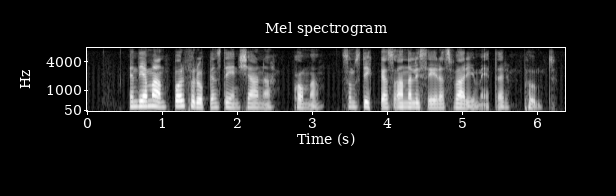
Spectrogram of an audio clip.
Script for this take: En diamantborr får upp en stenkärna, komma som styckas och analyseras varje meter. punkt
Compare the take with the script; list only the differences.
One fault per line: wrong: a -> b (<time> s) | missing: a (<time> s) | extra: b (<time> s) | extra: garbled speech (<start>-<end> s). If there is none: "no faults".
no faults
